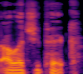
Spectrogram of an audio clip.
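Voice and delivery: ordinary talk, nothing marked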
